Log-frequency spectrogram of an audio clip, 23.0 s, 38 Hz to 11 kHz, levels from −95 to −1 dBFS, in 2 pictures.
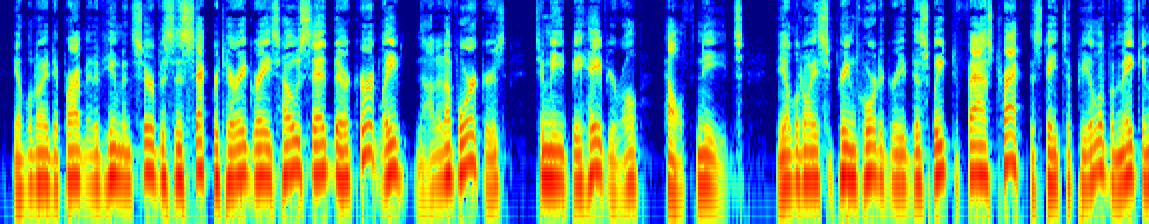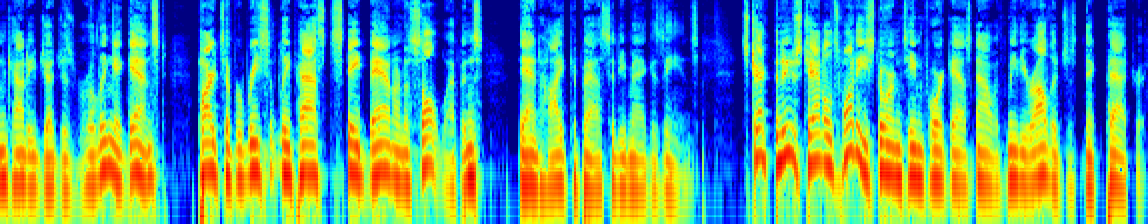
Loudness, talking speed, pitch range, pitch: -23 LUFS, 180 wpm, 105-140 Hz, 120 Hz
